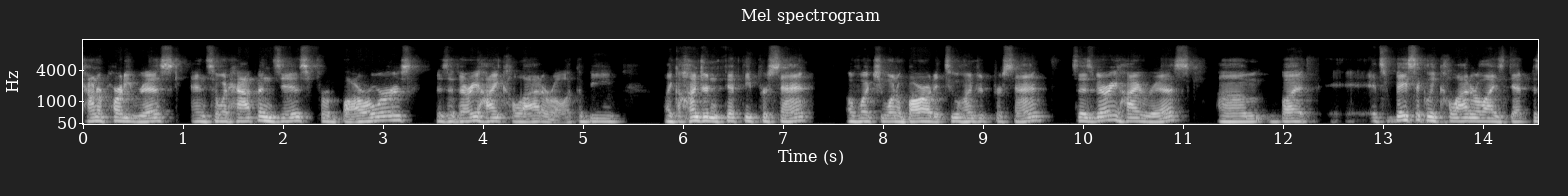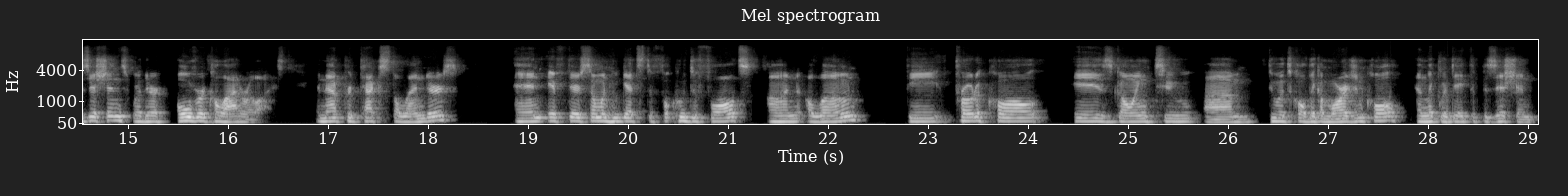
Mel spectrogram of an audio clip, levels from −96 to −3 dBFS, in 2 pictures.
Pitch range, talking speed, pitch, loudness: 125-155 Hz, 160 wpm, 140 Hz, -27 LUFS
